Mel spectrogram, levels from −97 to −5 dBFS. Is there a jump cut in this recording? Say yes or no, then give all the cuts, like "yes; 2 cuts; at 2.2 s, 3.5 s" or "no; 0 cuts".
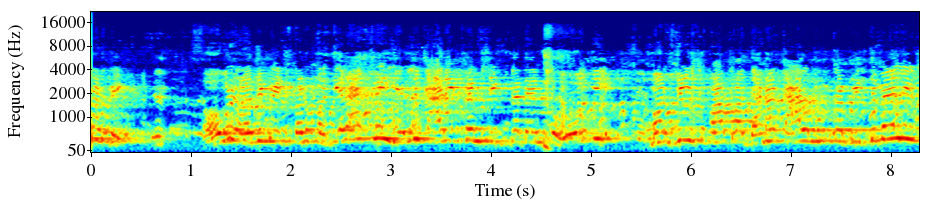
no; 0 cuts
